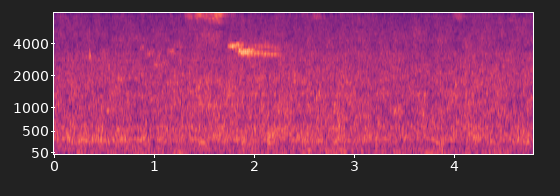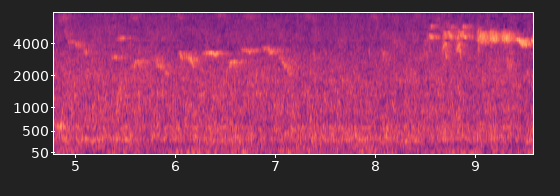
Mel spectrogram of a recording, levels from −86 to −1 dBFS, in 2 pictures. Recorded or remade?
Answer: remade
